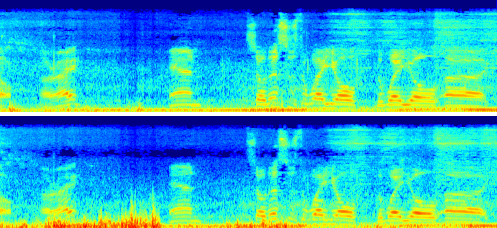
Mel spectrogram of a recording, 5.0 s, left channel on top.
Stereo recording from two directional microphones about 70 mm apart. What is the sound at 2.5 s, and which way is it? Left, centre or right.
Speech, right.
